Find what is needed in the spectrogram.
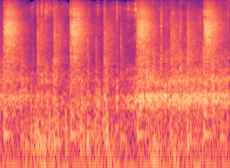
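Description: Skateboard wheels rolling on concrete with a steady rumble, over background music with a regular beat.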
